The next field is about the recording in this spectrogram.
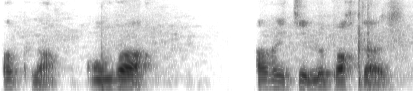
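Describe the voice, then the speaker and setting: A man giving an enthusiastic live online sales pitch, full of hesitations and repeated words. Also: measured pace, creaky, husky, low-quality recording.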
